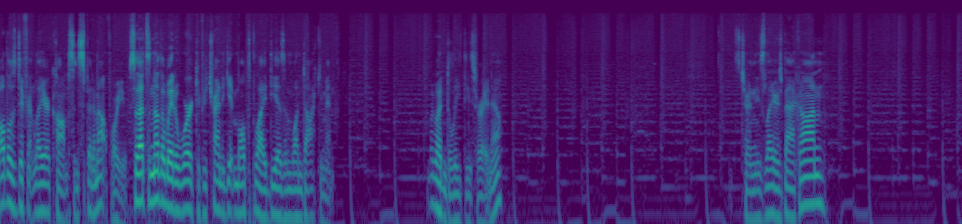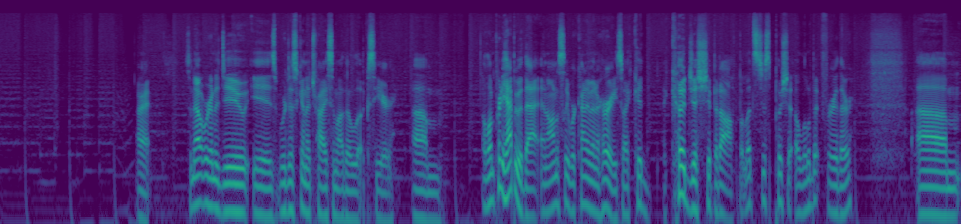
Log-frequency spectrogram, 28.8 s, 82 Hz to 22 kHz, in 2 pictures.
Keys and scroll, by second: 15.4 super+s, 16.0 space, 16.5 space, 16.9 space, 18.4 space, 23.9 space, 25.1 space, 26.9 space, 27.3 space.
